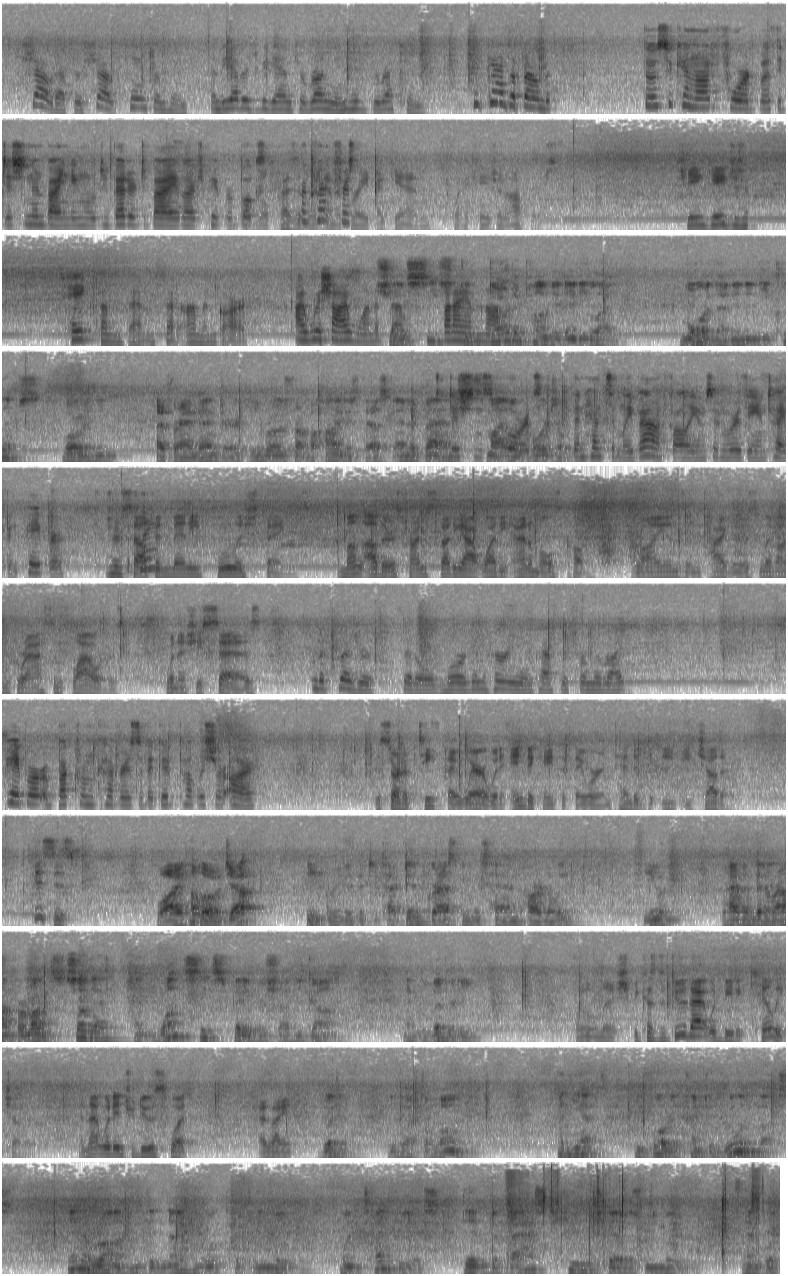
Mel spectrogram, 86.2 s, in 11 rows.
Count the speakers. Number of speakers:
6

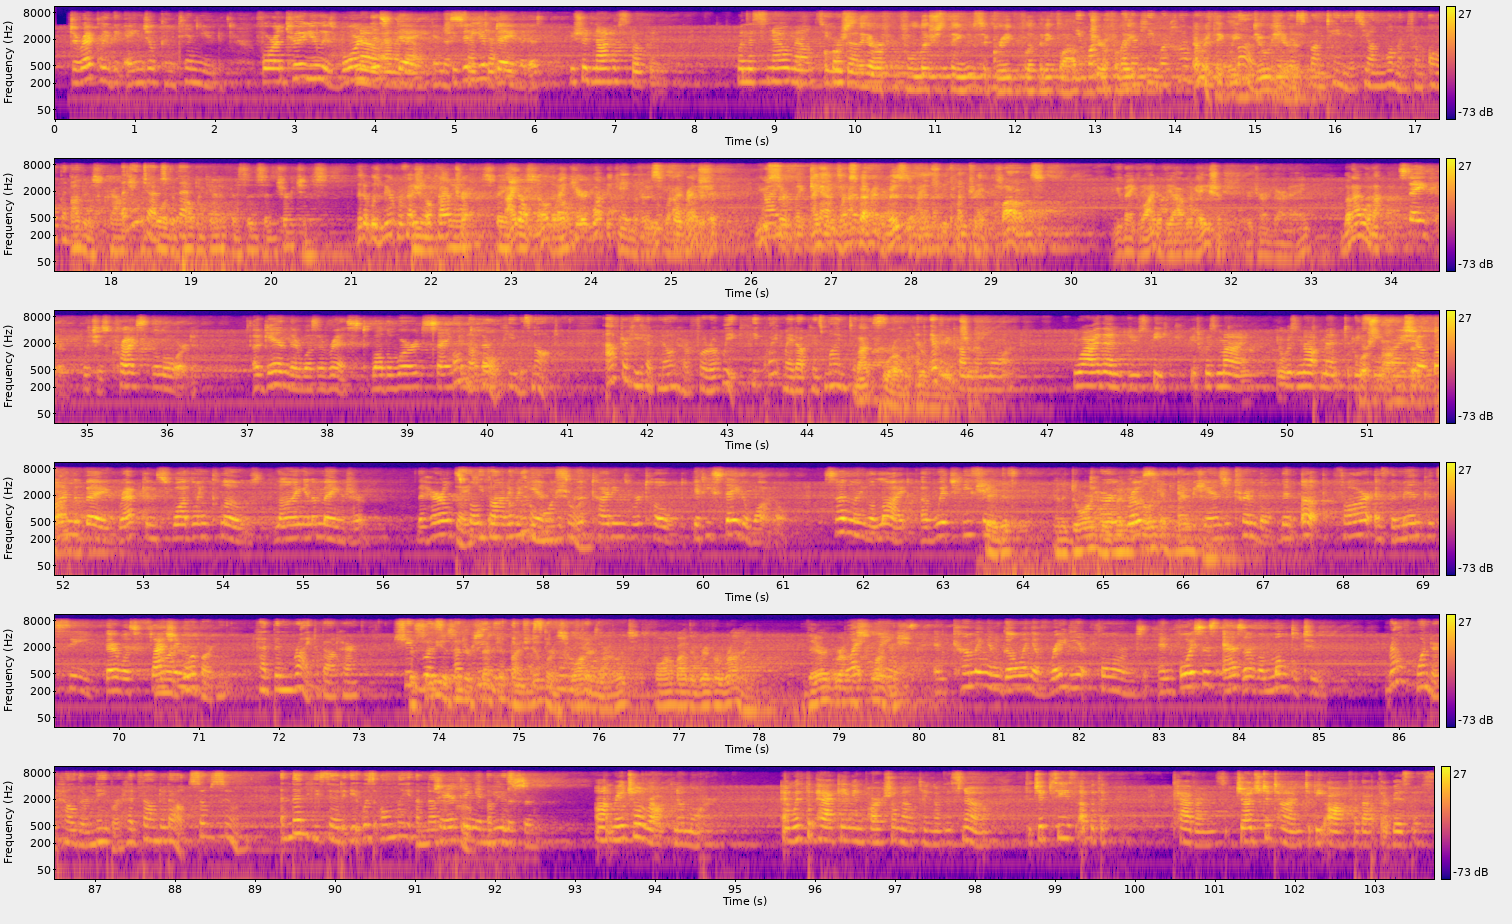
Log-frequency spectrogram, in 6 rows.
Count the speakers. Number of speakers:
6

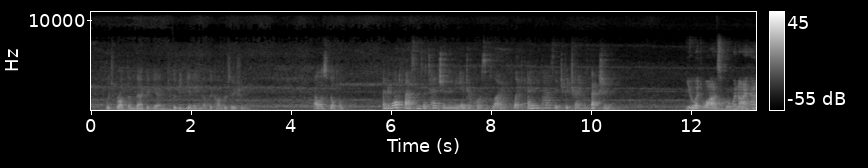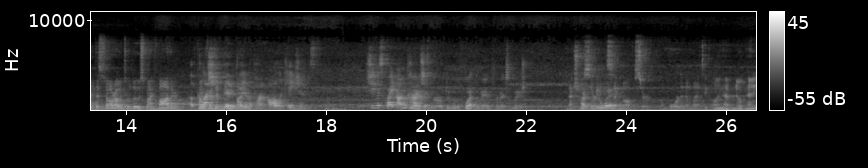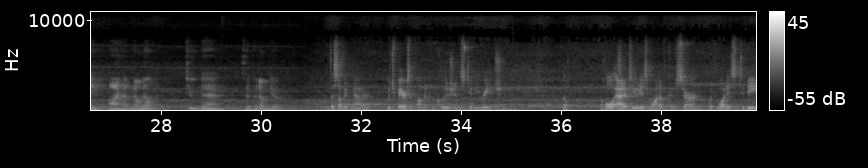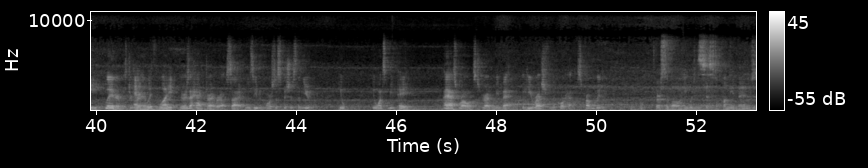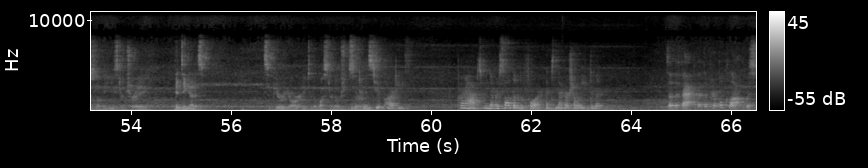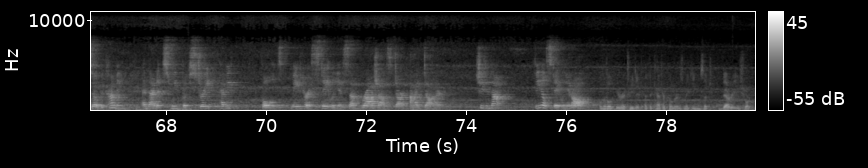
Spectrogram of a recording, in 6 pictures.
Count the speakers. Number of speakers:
8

